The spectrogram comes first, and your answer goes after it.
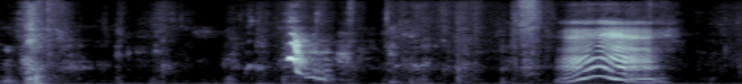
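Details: Three-month-old puppies at play give a short rising-and-falling whine near the end, after a brief downward yelp; scuffling and a person talking are also heard.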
